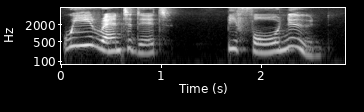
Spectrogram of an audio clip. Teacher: because it is pronounced id it adds a syllable to the word so rented is two-syllable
